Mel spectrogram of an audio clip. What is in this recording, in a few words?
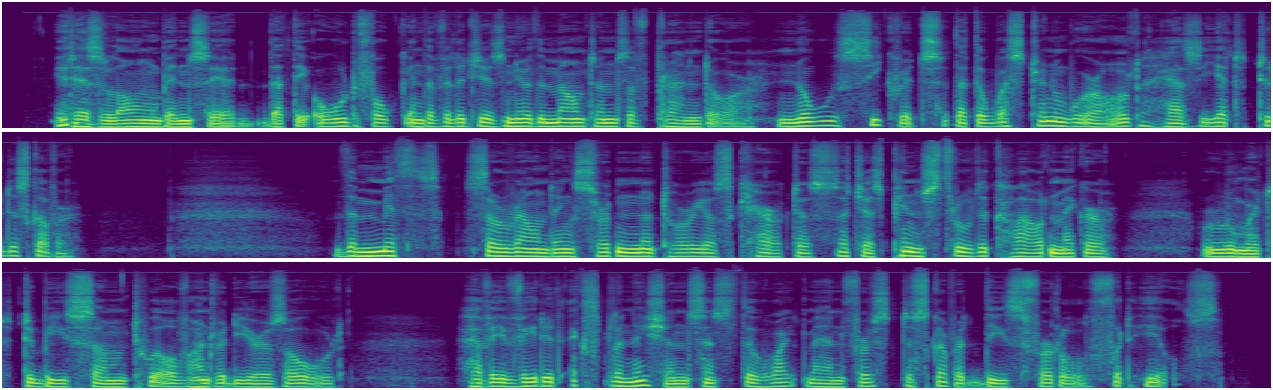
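male English documentary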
